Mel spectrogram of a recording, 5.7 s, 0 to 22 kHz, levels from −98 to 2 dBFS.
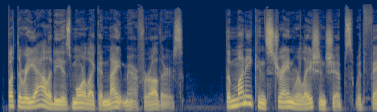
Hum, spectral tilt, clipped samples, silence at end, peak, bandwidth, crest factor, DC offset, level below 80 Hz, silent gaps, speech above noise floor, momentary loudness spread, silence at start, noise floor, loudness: none; -4.5 dB/octave; under 0.1%; 0 s; -8 dBFS; 18 kHz; 16 dB; under 0.1%; -58 dBFS; none; 46 dB; 8 LU; 0.15 s; -70 dBFS; -24 LUFS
